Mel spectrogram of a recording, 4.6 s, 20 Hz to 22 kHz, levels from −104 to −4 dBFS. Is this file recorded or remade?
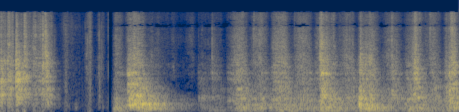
recorded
